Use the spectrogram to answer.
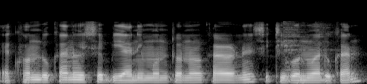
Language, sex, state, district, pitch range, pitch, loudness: Assamese, male, Assam, Sonitpur, 100-110 Hz, 100 Hz, -16 LUFS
